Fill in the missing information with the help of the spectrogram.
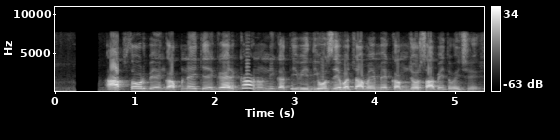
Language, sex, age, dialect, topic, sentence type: Magahi, male, 56-60, Western, banking, statement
